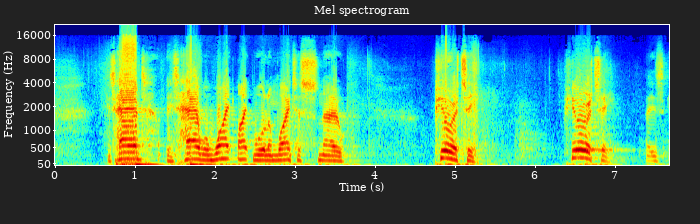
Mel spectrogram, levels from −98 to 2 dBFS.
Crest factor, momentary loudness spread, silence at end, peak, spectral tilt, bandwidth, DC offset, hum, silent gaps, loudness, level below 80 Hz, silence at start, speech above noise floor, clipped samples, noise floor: 10 dB; 14 LU; 0 s; 0 dBFS; -4 dB/octave; over 20 kHz; under 0.1%; none; none; -9 LUFS; -32 dBFS; 0 s; 34 dB; 1%; -42 dBFS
